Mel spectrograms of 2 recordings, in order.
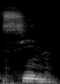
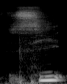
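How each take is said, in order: First: The name ends with an n sound. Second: The name ends on the vowel, without n. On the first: "qui s'appelle Sin. Très bien, S I N" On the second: "des fois aussi, elle est prononcée euh, Si, S I"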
